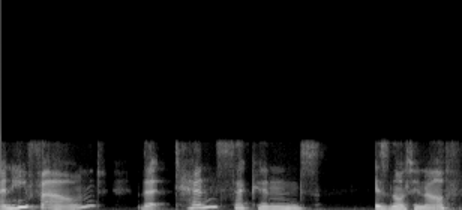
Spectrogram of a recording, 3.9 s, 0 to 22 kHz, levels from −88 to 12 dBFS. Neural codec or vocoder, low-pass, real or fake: vocoder, 44.1 kHz, 128 mel bands every 256 samples, BigVGAN v2; 7.2 kHz; fake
